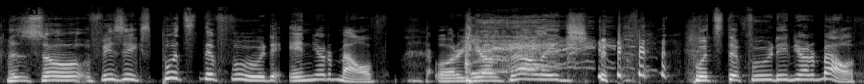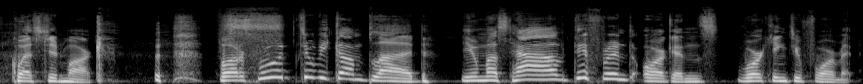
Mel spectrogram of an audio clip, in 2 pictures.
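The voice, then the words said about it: Put-on Greek accent. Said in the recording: “Can you do it with physics... a Greek accent? ... Let me channel my big fat Greek wedding ... I have no idea if that's a plausible Greek”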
